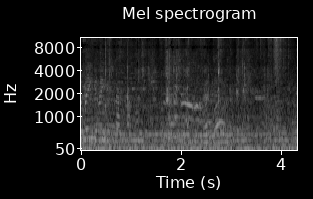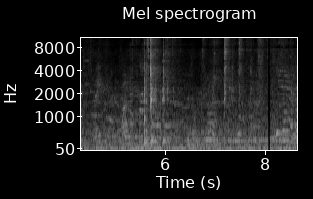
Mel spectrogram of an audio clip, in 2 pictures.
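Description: Clothes hangers clicking and scraping along a shop rail as garments are pushed aside and pulled off, with a sharper clack a little over halfway through, over faint background voices.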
